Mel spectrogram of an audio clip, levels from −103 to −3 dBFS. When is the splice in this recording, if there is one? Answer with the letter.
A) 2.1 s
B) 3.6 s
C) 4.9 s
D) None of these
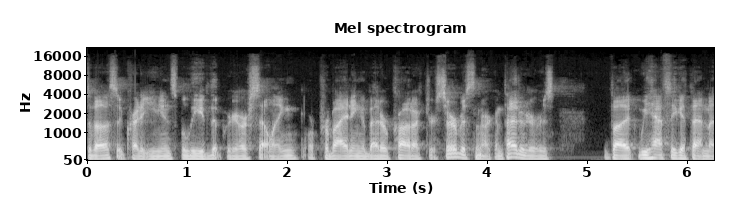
A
